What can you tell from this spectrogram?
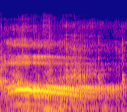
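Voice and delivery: high, loud playful "oh"; high hammed-up exclamation; mock shout. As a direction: cheer like a crowd at the grill. Imitating hibachi chef's show.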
